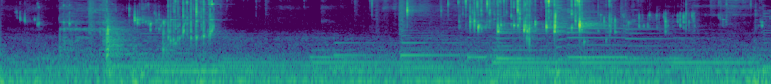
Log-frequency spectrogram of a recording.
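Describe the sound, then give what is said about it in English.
Jasmine green tea from a second brew is poured from a teapot with a built-in filter into cups, a steady trickle with splashes and drips whose pitch rises faintly as the cups fill. No one speaks. “Our teapot has a built-in filter, so we don't even need to use the filter. Okay, Win, can you help mommy to pour to the cups?”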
